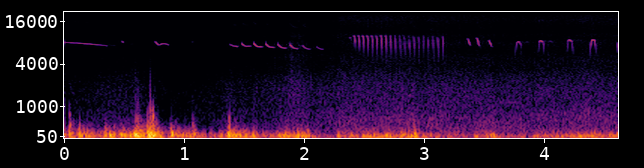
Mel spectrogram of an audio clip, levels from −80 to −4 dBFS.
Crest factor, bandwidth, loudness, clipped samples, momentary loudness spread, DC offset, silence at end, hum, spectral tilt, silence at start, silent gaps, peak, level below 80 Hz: 20 dB; 19.5 kHz; -27 LUFS; under 0.1%; 18 LU; under 0.1%; 0 s; none; -7.5 dB/octave; 0 s; none; -6 dBFS; -30 dBFS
